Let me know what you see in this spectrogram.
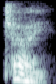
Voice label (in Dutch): "чай", Avaars; thee-in-andere-talen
